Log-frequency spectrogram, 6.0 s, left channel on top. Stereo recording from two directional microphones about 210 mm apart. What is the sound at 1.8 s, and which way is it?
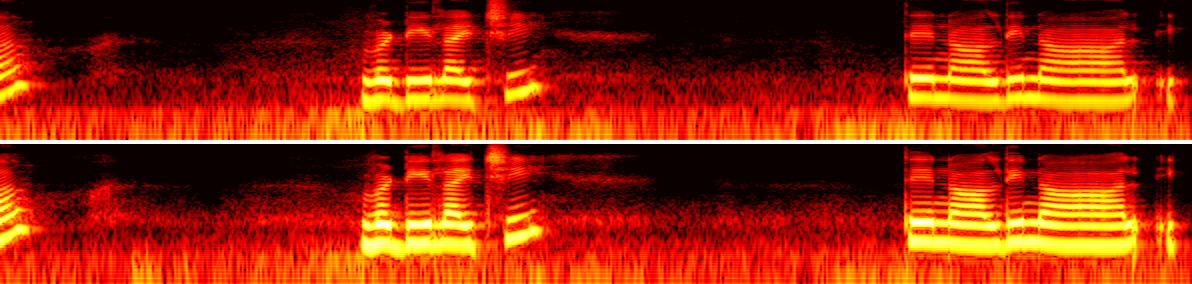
Speech, 15° right (ahead or behind).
